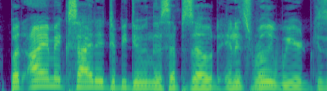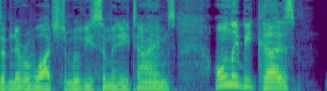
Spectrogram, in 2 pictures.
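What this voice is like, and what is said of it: Slightly strained voice. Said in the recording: “as you can probably tell already, my voice is still just a little bit strained”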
